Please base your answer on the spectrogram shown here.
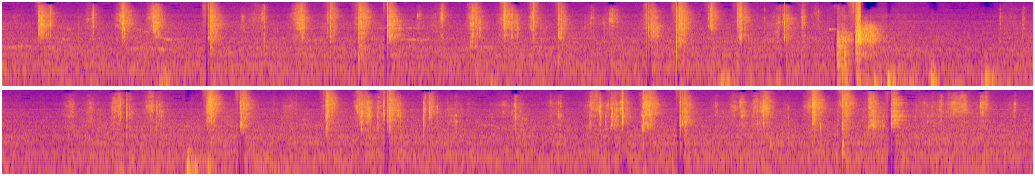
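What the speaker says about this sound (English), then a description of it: "now I'm going to shuffle for an outcome card" Tarot cards being shuffled, a steady run of crisp riffling and slapping taps close by, with one louder knock midway and no talking.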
